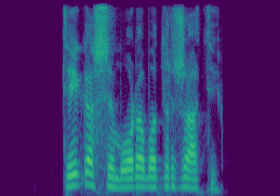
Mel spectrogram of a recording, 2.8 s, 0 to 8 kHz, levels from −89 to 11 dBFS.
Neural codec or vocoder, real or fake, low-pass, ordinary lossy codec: vocoder, 24 kHz, 100 mel bands, Vocos; fake; 7.2 kHz; none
